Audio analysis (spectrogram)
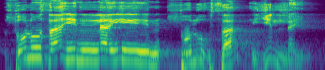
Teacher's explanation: من ثلثي الليل، ثلثي الليل، یہ یا جو ہے اس کو لام میں ملائیں گے اور لام کے اوپر تشدید ہے اور سختی کے ساتھ پڑھا جائے گا۔ یا ساکن سے پہلے لام کے اوپر زبر ہے تو یا لین، اس کو نرم آواز کے ساتھ جلدی ادا کریں گے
